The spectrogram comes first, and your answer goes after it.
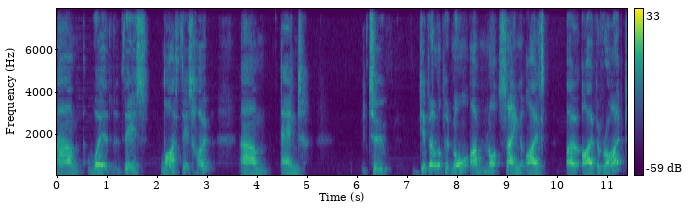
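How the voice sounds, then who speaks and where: Speaking very slowly with long, frequent pauses, a woman with an Australian accent keeps her fairly low voice monotone and flat. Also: very clean recording, silent background. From Sydney, Australia. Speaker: church member sharing testimony. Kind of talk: testimony interview. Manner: halting.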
